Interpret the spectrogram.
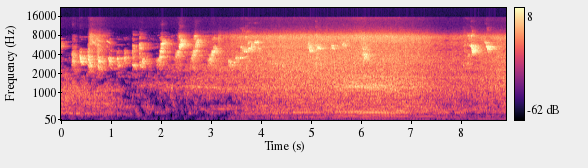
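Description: Small birds chirping in quick series of short falling chirps, thinning out around the middle and picking up again near the end. A low steady hum swells and fades in the background midway.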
